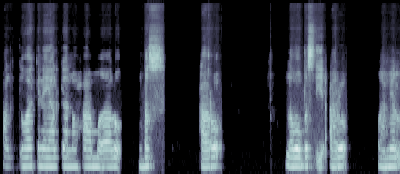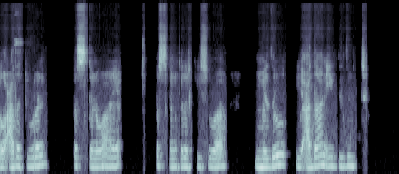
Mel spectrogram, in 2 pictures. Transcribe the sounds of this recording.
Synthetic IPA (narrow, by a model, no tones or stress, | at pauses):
hɐlwɑːkʰɐnɛjhɐlkʰɐnːɔħɑːmɐɣaːlɔ | bɐs | ʕɑɾɔ | lɐβɔbɐsḭjʕɑɾɔ | wɑːmɛːlʔɔ̰ːʕɑ̰ðɐt̪ʰuːɾɐn | b̥ɐskʰɐnwɑːjɛ | b̥ɐskʰɐnɡɐlɐrkʰiːswɑː | mɐðɔː | ijɔʕɑ̰daːnijɔɡʊðuːd̪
